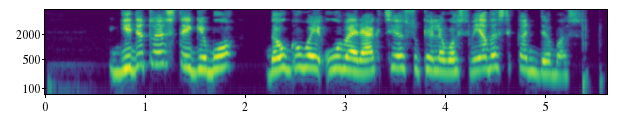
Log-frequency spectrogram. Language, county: Lithuanian, Vilnius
